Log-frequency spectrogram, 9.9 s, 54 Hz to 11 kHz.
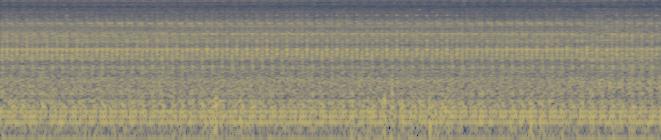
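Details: Ford Ranger 2.2 XLT 2011–2014 manual, diesel idling with a steady, regular knock of about three beats a second over its clatter; engine knocking at idle.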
